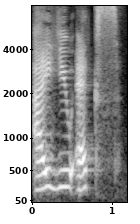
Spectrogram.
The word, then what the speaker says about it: Auxano: Nope, it is Auxano, AUXANO.global. Oh, that's right. So you have a business name. I forgot We have a business name, yeah. How do you spell that again? It is AUXANO. It's pronounced Auxano, and it's a Greek biblical word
